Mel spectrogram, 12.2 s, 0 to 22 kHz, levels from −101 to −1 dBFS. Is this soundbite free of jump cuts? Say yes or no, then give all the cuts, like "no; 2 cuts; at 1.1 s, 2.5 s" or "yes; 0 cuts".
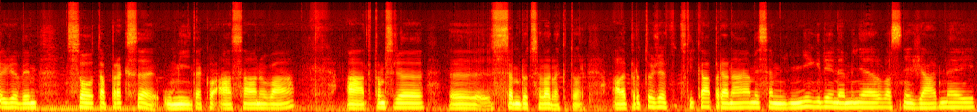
no; 5 cuts; at 2.4 s, 4.6 s, 4.9 s, 6.9 s, 8.6 s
